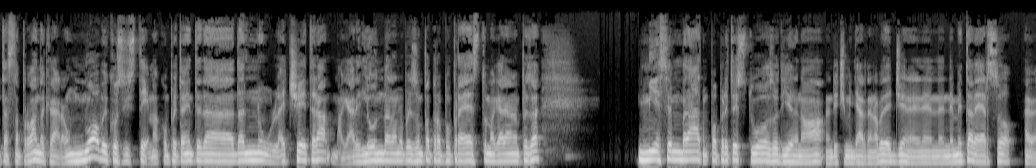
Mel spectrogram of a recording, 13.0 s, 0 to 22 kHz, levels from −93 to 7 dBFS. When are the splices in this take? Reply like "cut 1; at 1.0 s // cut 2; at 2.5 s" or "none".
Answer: cut 1; at 8.8 s // cut 2; at 10.3 s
